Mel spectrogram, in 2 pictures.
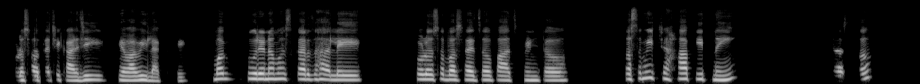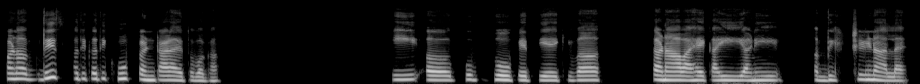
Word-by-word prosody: थोडं 195 - -1
स्वतःची 200 +1 -5
काळजी 195 +3 +1 0.2
ठेवावी 195 +1 +3
लागते. 165 0 -7 0.3
मग 255 +1 +2 0.2
सूर्यनमस्कार 255 -2 +3
झाले. 210 -3 +2 0.6
थोडंसं 235 0 +1
बसायचं 210 -1 +2
5 195 -2 -1
मिनिटं. 195 -1 0 0.6
तसं 255 +3 -2
मी 300 +1 +2
चहा 255 +1 +2
पीत 245 -1 -1
नाही, 210 +3 +2 1.0
जास्त. 200 +5 -5 0.6
पण 255 0 +3
अगदीच 255 +7 +2
कधी-कधी 260 0 -2
खूप 265 0 0
कंटाळा 200 -2 +3
येतो 185 0 -3
बघा 165 0 -6 1.8
की 220 +1 -1
अ, - - +5 0.3
खूप 225 -2 -2 0.2
झोप 205 -2 +3
येतीय 190 0 +1
किंवा 200 +1 +1 0.6
तणाव 200 -2 +6
आहे 195 0 +4
काही 195 0 +2
आणि 190 0 +2 0.5
अगदी 200 0 -1
क्षीण 220 +3 0
आला 180 -3 +2
आहे. 170 - -5
205 Hz, 125 wpm, -20 LUFS, 195-235 Hz, 1.8 s, तणाव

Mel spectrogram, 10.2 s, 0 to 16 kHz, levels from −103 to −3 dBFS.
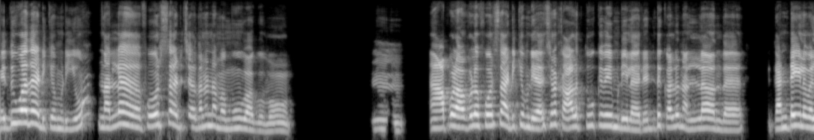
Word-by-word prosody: மெதுவா 330 +11 +3
தான் 330 -2 +8
அடிக்க 235 -2 -6
முடியும். 215 +7 -6 0.2
நல்ல 235 +7 +1 0.3
போர்ஸா 285 +4 -1
அடிச்சா 255 -1 -5
தானே, 245 +3 -4
நம்ம 225 -4 -5
மூவ் 225 -1 -6
ஆகுவோம். 170 -1 -9 1.2
ம். 200 -5 -13 0.5
அப்போல 265 +3 +4
அவ்ளோ 265 +3 +2
போர்ஸா 280 +2 +1
அடிக்க 255 +2 -3
முடியாது. 220 -4 +3
ஆக்சுவலா 310 +1 -3
கால 240 +4 +3
தூக்கவே 280 0 -2
முடியல. 220 -4 -1
2 215 +7 -4
காலும் 245 +1 -2
நல்லா, 215 +2 -1
அந்த 195 -2 -6 0.6
கண்டையில 265 +5 +4
240 Hz, 155 wpm, -20 LUFS, 215-275 Hz, 1.2 s, தான்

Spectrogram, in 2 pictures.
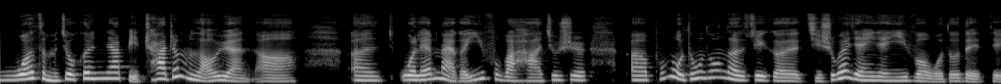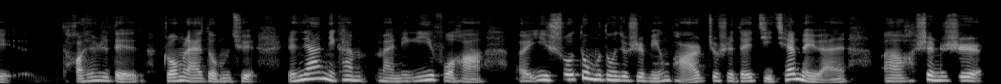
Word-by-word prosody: “我 240 +6 +8
怎 280 - +1
么 175 -2 +3
就 235 +6 +4
跟 270 +4 +4
人 275 - +2
家 275 0 +4
比 275 - -2
差 260 0 +4
这 360 +5 +1
么 260 - +3
老 180 -1 +2
远 170 -7 +1
啊？” 145 0 -4 0.5
呃， 195 -1 -1 0.2
我 215 0 +5
连 220 +5 +4
买 260 -11 +3
个 150 0 -1
衣 220 - 0
服 255 -5 -6
吧 180 -3 +1
哈， 160 -1 -3
就 190 +6 -4
是， 200 -1 -1 0.4
呃， 200 -1 +1
普 255 +9 -7
普 335 -10 +4
通 260 +7 +1
通 320 +1 -2
的 225 -8 +3
这 200 0 +2
个 160 -4 -1
几 150 +1 -6
十 215 +9 0
块 300 +4 +4
钱 200 -7 +3
一 - - +1
件 175 -2 0
衣 175 +1 -1
服， 165 -2 -2
我 125 - -2
都 155 0 -3
得 140 -5 -1
得 130 - -6 0.5
好 140 - -2
像 170 +4 -3
是 175 - -2
得 65 - -2 0.2
琢 160 0 +2
磨 180 - 0
来 145 -3 +1
琢 135 -2 -2
磨 145 - -7
去， 135 0 -5 0.3
人 160 +3 -1
家 260 +3 +4
你 240 -9 +1
看 195 -1 -3
买 150 -5 -6
那 145 +2 -7
衣 190 +7 0
服 185 -6 -2
哈， 130 -4 -2 0.3
呃， - - -4
一 205 +1 0
说 225 +3 +1
动 265 0 +2
不 225 - +3
动 205 -2 +1
就 190 -1 0
是 175 -1 -1
名 150 +4 -4
牌 180 -2 -6
儿， 145 +1 0
就 175 +2 -5
是 165 -2 -4
得 155 +2 0
几 145 -5 -3
千 235 - +2
美 210 - +3
元。 120 +1 -4 0.3
呃， 145 -1 -3
甚 195 0 +2
至 185 - -1
是 175 -2 +2
185 Hz, 260 characters per minute, -24 LUFS, 155-225 Hz, 0.5 s, 我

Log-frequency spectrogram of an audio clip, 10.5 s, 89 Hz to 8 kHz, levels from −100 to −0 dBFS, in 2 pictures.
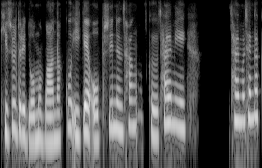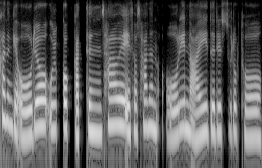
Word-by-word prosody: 기술들이 230 -1 -1
너무 180 +2 -1
많았고 190 +8 -1
이게 215 +2 +4
없이는 240 +7 -1
상 270 +3 -6 0.2
그 205 -2 0
삶이 285 -3 0 0.9
삶을 310 -1 0
생각하는 335 -3 0
게 235 - +2
어려울 245 +5 +3
것 250 0 0
같은 225 +2 +1
사회에서 275 -3 +2
사는 265 +1 -2
어린아이들일수록 230 0 -1
더 200 -1 -2
235 Hz, 265 characters per minute, -23 LUFS, 205-265 Hz, 0.9 s, 이게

